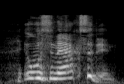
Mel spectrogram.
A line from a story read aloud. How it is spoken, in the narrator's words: Todd said impatiently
